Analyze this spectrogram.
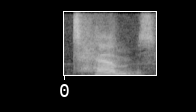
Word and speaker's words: Thames: Although these next words and names are spelled with a TH, they are pronounced as if they were spelled with a normal T, like that. And these words are Thomas, Thompson, Teresa, Thailand, Thames, like the river, Esther, and thyme, which is a spice.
